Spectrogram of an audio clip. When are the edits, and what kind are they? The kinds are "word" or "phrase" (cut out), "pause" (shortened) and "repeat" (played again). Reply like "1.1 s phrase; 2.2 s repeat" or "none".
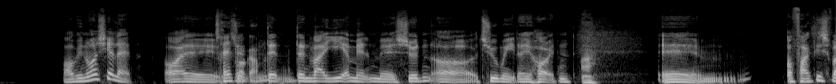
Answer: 1.8 s word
